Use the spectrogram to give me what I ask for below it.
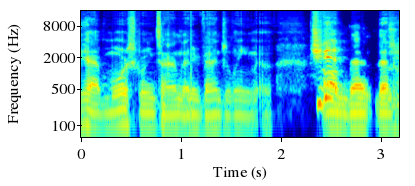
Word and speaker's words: Evangeline: Evangeline.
